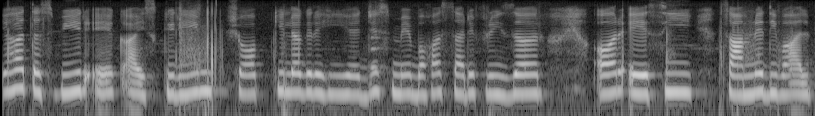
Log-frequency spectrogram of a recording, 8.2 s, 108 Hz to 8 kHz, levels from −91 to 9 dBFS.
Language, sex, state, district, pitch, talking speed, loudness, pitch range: Hindi, male, Uttar Pradesh, Lucknow, 250 Hz, 130 wpm, -21 LUFS, 245-265 Hz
